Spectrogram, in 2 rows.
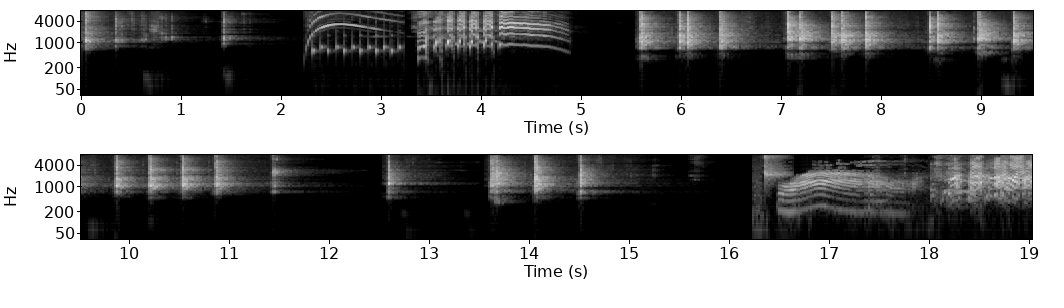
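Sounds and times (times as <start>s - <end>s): fidget toy bubbles popping: 2.2s - 3.3s.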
